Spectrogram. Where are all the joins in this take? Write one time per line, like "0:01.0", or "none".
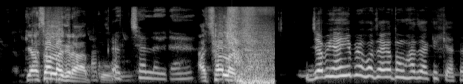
0:02.4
